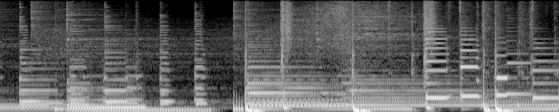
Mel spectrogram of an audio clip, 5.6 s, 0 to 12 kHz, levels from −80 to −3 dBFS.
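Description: No technical faults can be heard anywhere in this recording.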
